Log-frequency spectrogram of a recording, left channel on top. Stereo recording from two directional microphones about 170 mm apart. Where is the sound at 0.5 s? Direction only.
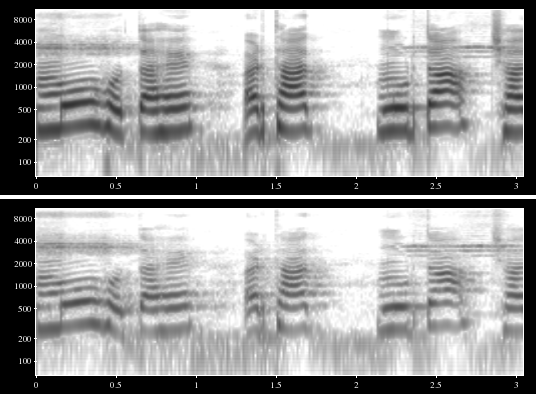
40° left (ahead or behind).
